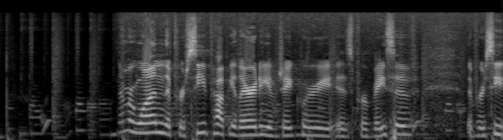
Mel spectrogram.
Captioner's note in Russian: закадровый голос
